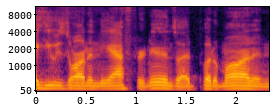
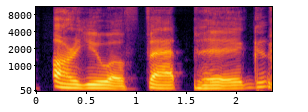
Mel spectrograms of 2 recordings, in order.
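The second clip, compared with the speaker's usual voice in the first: loud, slow, insulting tone, pig drawn out; 6 dB louder than usual. Retelling how Tom Leykis answered female callers: imitating Tom Leykis. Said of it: "And he'd be like".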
